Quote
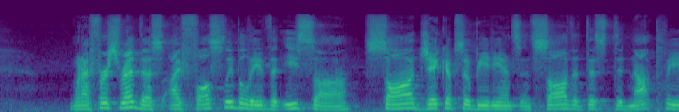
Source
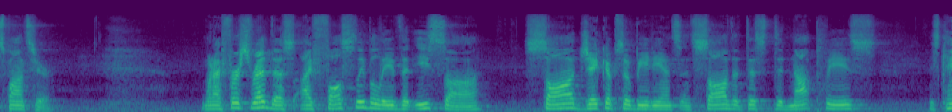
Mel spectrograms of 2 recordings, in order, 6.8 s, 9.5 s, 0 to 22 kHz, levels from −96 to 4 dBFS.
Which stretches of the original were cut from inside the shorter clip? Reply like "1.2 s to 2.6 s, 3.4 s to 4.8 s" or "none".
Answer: 4.9 s to 5.2 s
